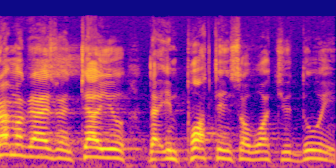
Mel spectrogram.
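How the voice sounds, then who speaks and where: A loud man talking at a fairly slow pace. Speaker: Native Hawaiian activist. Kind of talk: testimony.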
